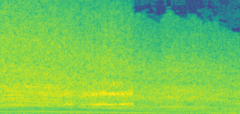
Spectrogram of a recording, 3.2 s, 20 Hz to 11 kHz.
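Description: A BMW X3 in a driving game brakes hard and skids into snow, a loud tire squeal over a falling engine drone that gradually winds down.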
